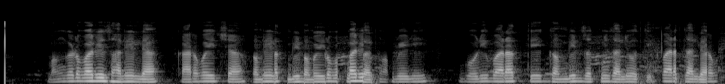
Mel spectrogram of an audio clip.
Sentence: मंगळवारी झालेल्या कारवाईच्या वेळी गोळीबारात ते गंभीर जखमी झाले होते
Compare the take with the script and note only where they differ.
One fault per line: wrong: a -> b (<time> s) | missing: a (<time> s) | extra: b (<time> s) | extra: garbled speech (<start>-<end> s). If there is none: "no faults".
extra: garbled speech (2.5-3.9 s)
extra: garbled speech (6.6-7.2 s)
